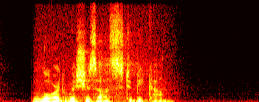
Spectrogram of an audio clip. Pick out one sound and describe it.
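A man speaks calmly and clearly into a small microphone, in a room with a slight echo.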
